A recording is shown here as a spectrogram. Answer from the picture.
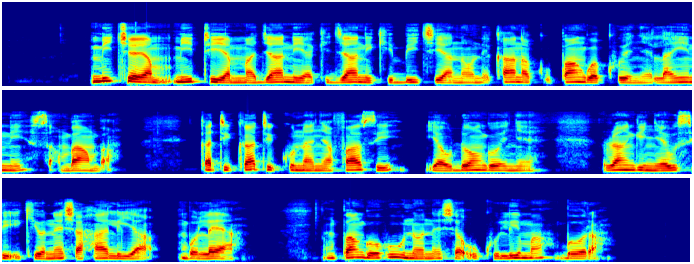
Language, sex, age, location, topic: Swahili, male, 18-24, Nairobi, health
